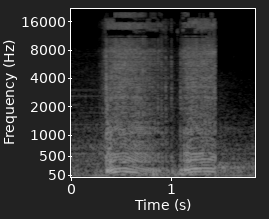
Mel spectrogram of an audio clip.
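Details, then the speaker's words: Toyota Prado 3.5 (2016-on): two loud rasping creaks from the front of the dash near the windshield while driving, caused by the heater water pipe bracket stud breaking its weld from the body. This is a common fault despite the factory's added anti-vibration clip. "那这个问题点呢就是在这个暖风水管的这个支架这个位置。"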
